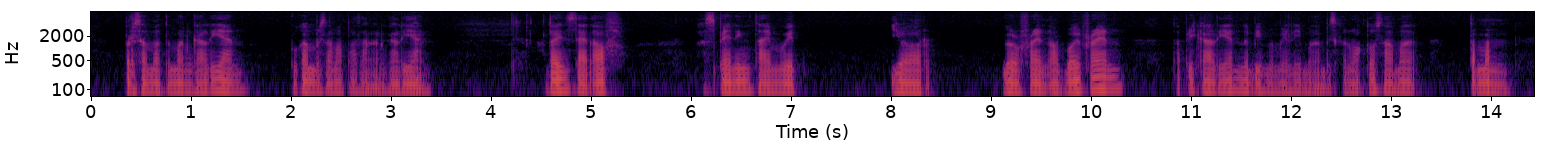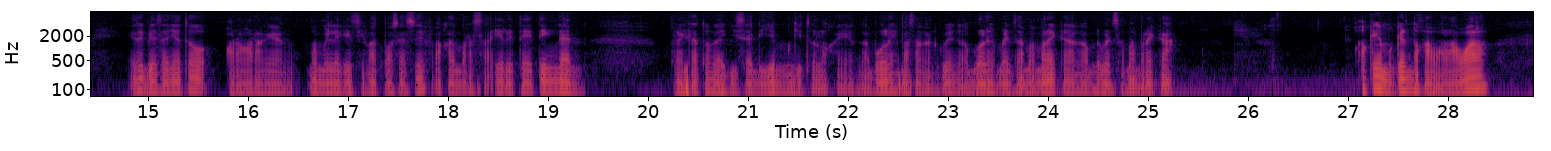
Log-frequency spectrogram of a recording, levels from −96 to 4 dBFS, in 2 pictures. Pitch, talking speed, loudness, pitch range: 80 Hz, 135 wpm, -49 LUFS, 75-85 Hz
